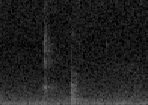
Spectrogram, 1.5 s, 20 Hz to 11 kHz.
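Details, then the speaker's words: Two faint plastic clicks over steady hiss: a corpuls3 capnography CO2 sensor snapping into its measuring cuvette, prepared for a spontaneously breathing patient. "It is important here that the arrows on the sensors point forward and that the triangle on the sensor fits into the triangular recess on the cuvette. And now when we push this together you can hear how it clicks into"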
